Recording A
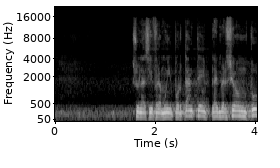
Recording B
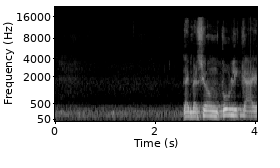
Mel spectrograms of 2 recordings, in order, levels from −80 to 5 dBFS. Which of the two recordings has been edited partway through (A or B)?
A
